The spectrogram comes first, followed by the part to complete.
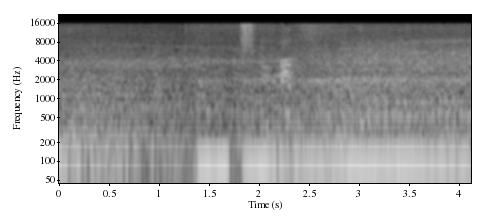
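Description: Scania 113H truck's 11-litre straight-six diesel heard from inside the cab while driving, a steady low drone. About a second and a half in it grows louder, drops for a moment, then carries on louder.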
